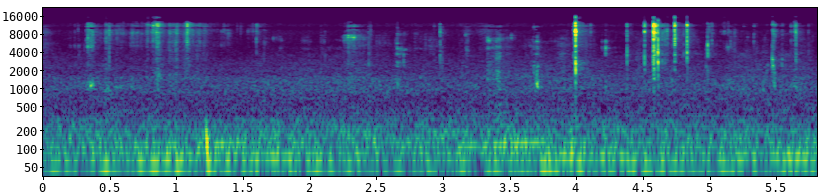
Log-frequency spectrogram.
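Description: Close-up crunching and chewing of a Ferrero Rocher, its crisp wafer shell and chopped-hazelnut coating cracking in many small, irregular crunches.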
